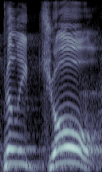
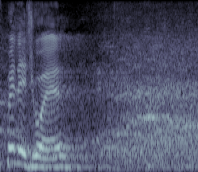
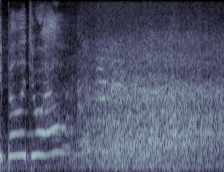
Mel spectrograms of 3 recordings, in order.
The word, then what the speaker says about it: Billy Joel: I was like, "Oh, you mean Billy Joel." (audience laughs) He goes, "No, it's Billy Joelle."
